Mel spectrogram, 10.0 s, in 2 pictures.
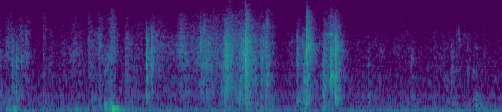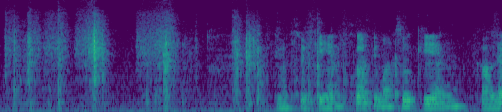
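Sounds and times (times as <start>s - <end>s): paper rustling: 0.0s - 3.5s, 5.0s - 9.1s.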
